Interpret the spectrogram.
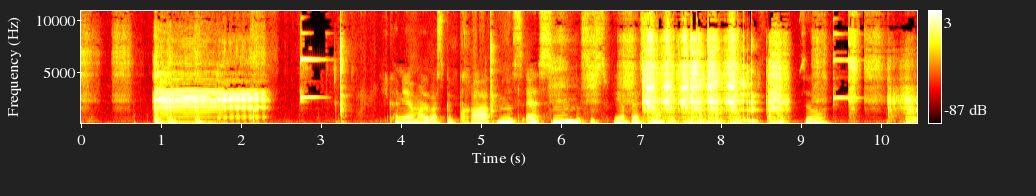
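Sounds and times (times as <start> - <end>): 
sheep bleating: 0.9 - 2.4
speech: 4.0 - 7.9, 9.0 - 9.4.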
